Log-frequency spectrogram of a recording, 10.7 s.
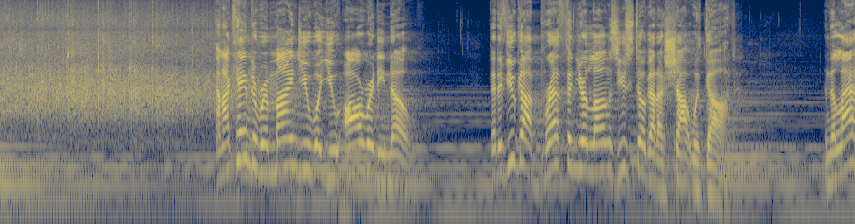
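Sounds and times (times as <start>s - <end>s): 
audience clapping: 0.0s - 3.8s
speech: 2.7s - 5.2s, 6.1s - 9.3s, 10.3s - 10.6s.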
